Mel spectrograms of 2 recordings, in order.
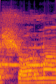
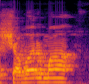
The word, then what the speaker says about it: शौरमा: और बाज़ लोग इसको कहते हैं कि शौरमा, कोई कहता है शवरमा, कोई शोमा। तो जो इसका जो बेस्ट प्रोनाउंसिएशन है ना वो है शौरमा।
